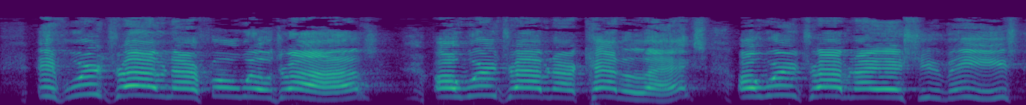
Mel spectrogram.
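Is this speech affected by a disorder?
No.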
